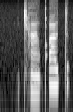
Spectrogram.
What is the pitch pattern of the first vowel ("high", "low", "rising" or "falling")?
low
